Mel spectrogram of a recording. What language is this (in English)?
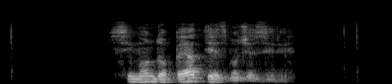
Laz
